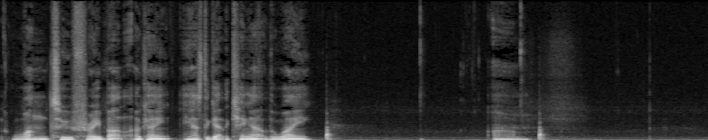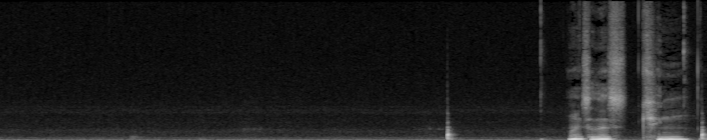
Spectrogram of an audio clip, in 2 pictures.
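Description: A middle-aged man talks with animation into a close microphone, pausing between remarks.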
